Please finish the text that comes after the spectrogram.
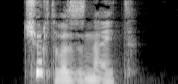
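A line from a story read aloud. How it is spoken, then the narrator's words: Laughing. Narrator (Russian): Вревский рассмеялся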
